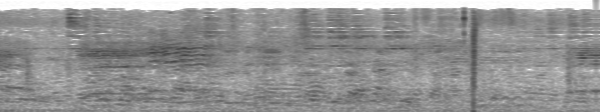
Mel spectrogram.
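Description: Goats at a crowded livestock market in Pasar Muning, Kediri, with faint bleats mixed into a dense murmur of voices and market bustle, and one sharp knock near the end.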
